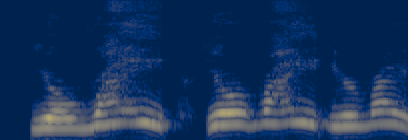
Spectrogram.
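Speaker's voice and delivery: put-on high, screaming burst. Retelling a phone call where a brother answered, imitating him screaming. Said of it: "he was screaming".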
